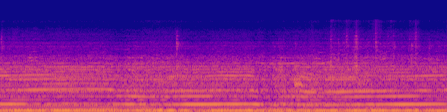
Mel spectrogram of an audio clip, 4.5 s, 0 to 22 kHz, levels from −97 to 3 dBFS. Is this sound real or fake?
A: real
